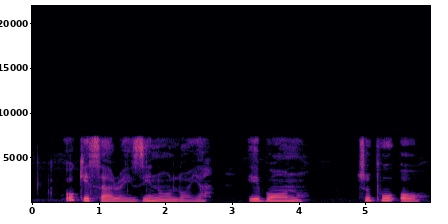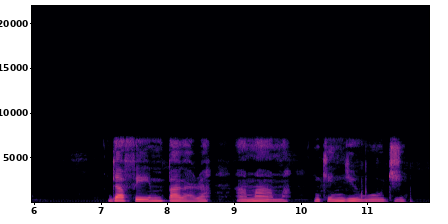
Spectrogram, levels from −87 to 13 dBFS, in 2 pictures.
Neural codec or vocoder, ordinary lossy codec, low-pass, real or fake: none; none; 7.2 kHz; real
